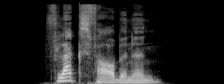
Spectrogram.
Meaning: inflection of flachsfarben: 1. strong genitive masculine/neuter singular 2. weak/mixed genitive/dative all-gender singular 3. strong/weak/mixed accusative masculine singular 4. strong dative plural
- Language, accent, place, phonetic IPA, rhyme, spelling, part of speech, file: German, Germany, Berlin, [ˈflaksˌfaʁbənən], -aksfaʁbənən, flachsfarbenen, adjective, De-flachsfarbenen.ogg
